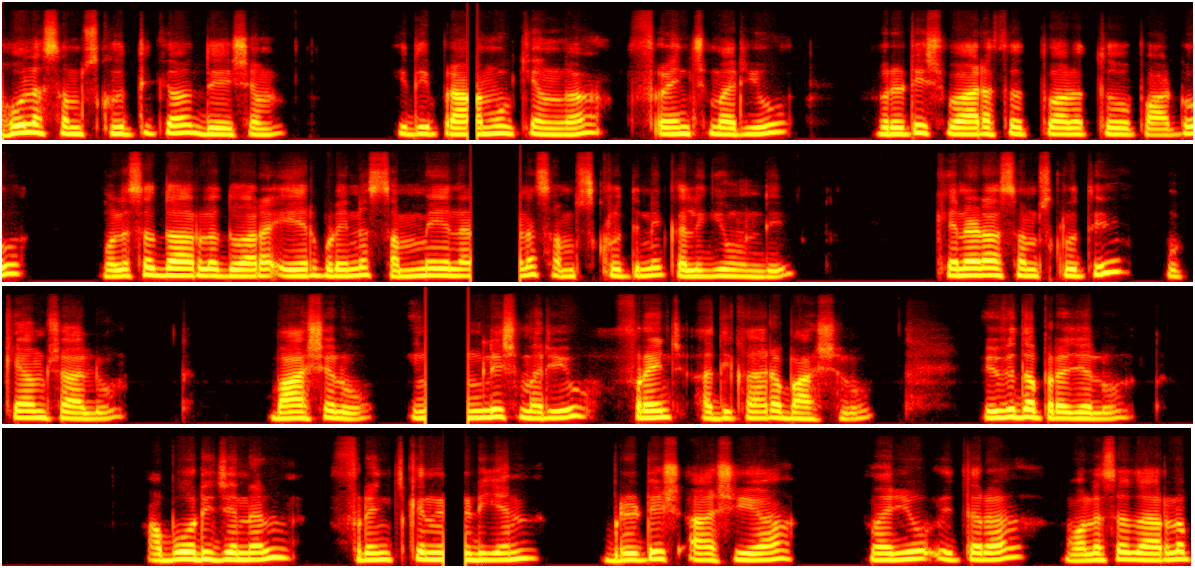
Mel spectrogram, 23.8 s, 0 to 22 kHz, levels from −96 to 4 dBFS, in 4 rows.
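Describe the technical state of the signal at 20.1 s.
At 20.1 s the speech drops to silence from 20.07 to 20.18 s, a gap of about 113 ms, then resumes. This is a Bluetooth stall, likely caused by interference delaying packets until the headphone buffer emptied and playback paused for retransmission.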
